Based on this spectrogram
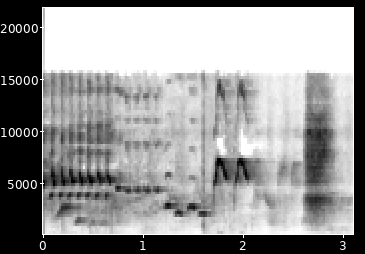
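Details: Short burst of mountain tledekan song that triggers other tledekans to reply: quick high twittering notes, a few sliding whistles, and a final harsh buzzy note.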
